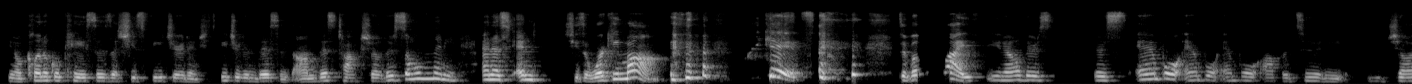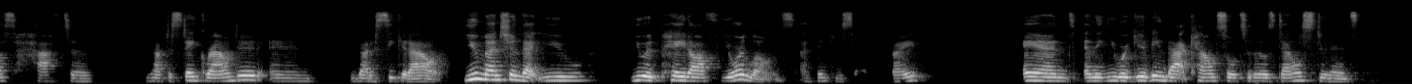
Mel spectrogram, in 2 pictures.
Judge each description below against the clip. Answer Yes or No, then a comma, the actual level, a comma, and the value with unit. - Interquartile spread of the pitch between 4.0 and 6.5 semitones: Yes, average, 4.8 semitones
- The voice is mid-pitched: Yes, medium, 180 Hz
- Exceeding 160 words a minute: Yes, average, 175 wpm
